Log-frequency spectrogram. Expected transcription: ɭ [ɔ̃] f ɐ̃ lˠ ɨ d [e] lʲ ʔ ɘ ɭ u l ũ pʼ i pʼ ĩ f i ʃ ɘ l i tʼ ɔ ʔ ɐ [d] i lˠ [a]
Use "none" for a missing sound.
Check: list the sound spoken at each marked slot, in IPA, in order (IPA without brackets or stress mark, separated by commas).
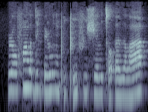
ɔ, ɨ, ð, a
